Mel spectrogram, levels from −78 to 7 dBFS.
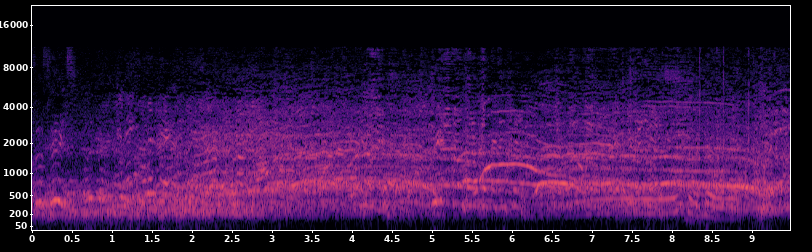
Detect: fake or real real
